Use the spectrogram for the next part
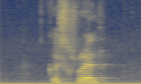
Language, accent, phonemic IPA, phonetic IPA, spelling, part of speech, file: Armenian, Eastern Armenian, /kəʃˈrel/, [kəʃrél], կշռել, verb, Hy-կշռել.ogg
- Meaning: to weigh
